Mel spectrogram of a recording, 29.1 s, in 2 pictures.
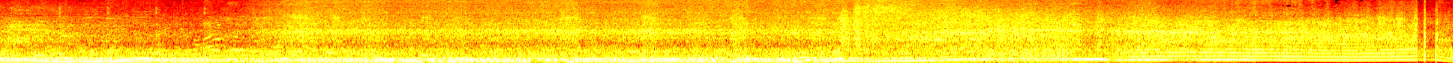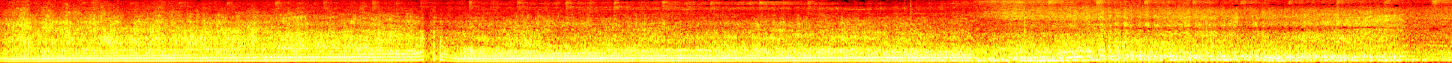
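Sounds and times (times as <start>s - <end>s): drag racing cars accelerating: 0.0s - 29.0s.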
